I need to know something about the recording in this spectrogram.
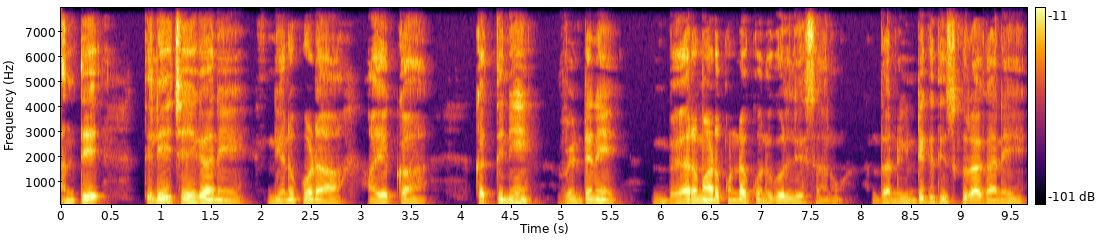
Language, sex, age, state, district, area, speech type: Telugu, male, 45-60, Andhra Pradesh, Konaseema, rural, spontaneous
